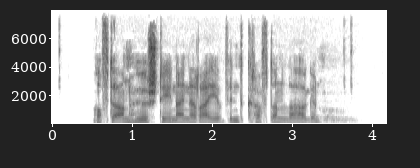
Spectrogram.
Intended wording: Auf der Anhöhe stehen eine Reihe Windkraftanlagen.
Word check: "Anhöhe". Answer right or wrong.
right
